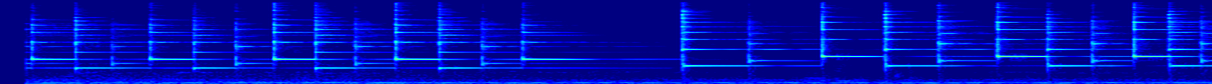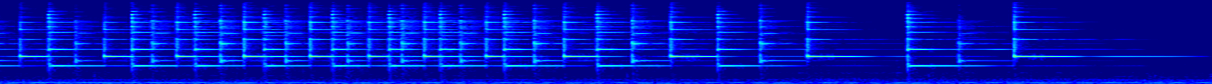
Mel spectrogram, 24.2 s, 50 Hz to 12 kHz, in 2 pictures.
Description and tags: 42 - Sonido emocionante
Foley sounds, without effects.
